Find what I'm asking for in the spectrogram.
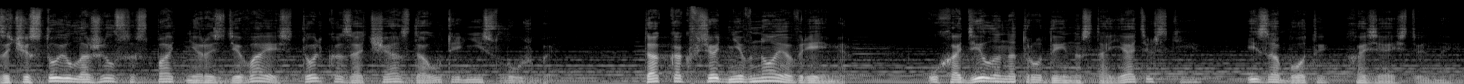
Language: Russian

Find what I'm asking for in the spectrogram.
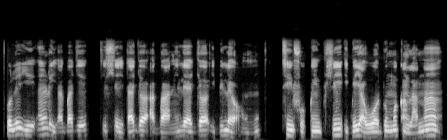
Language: Yoruba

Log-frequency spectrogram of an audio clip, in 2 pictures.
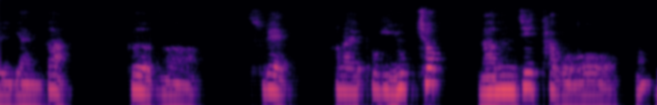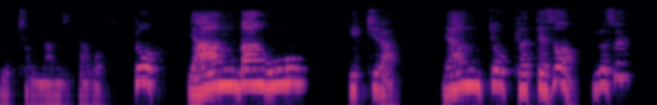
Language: Korean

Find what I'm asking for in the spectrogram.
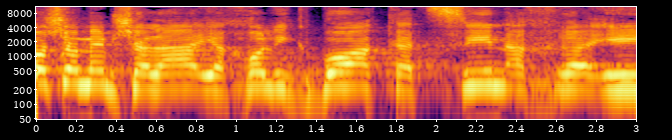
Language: Hebrew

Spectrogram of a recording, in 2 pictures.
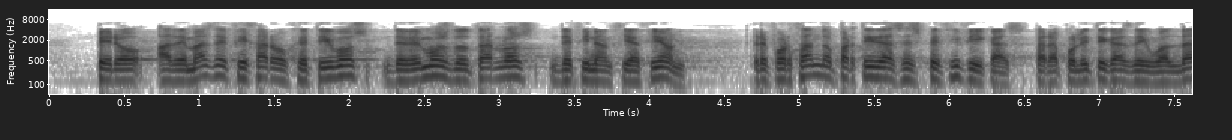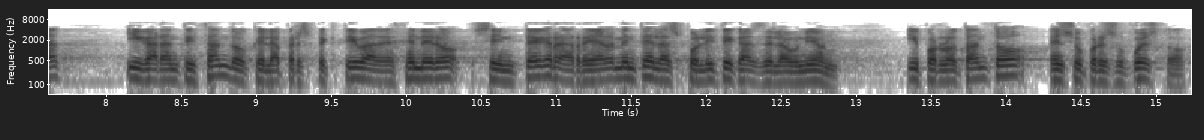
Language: Spanish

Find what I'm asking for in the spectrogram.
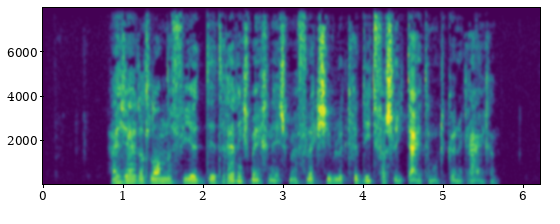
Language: Dutch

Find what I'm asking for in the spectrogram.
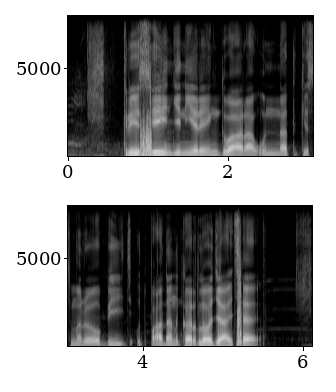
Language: Maithili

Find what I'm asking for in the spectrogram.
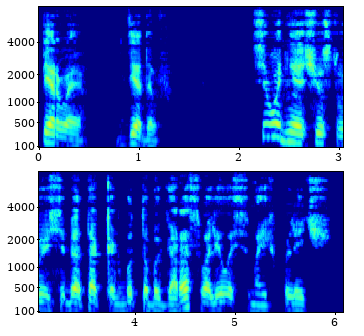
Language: Russian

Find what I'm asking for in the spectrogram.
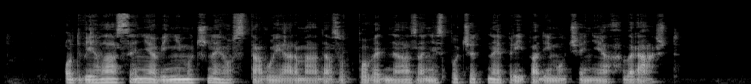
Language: Slovak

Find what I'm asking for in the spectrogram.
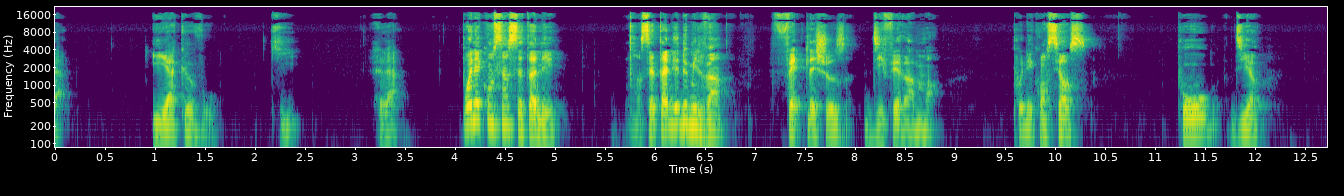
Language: French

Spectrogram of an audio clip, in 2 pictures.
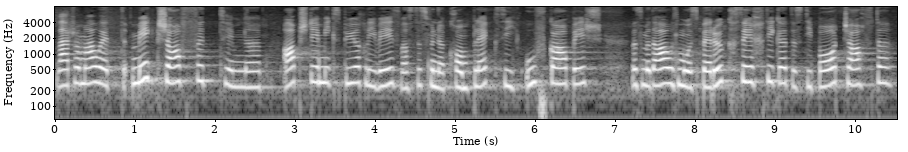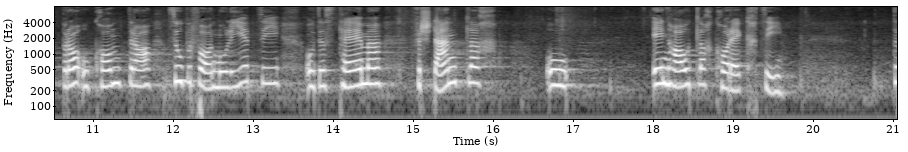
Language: Swiss German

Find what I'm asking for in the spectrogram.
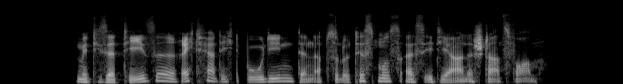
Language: German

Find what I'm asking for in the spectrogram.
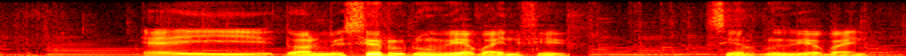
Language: Fula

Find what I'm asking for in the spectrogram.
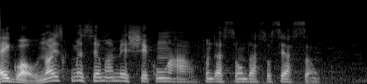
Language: Portuguese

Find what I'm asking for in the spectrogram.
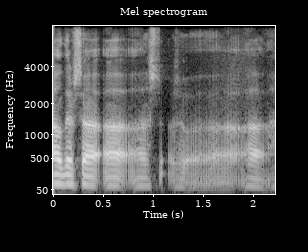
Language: Icelandic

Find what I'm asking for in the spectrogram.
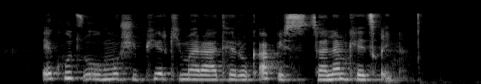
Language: Mingrelian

